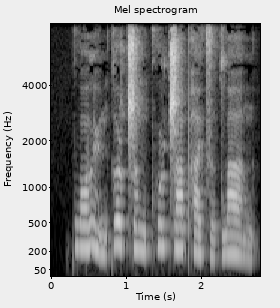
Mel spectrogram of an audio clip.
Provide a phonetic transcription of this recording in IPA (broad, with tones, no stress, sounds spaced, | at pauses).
k w ɔ˧˥ l y̰˨˩ n k ɤ˥˧ ʈ͡ʂ ɤ˥˩ ŋ pʰ u˥ ʈ͡ʂ ä˥ pʰ a˨ ɪ̯ t͡s ɹ̩˩ t̪ w a˥˩ n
